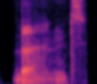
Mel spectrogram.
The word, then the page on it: burnt: British English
